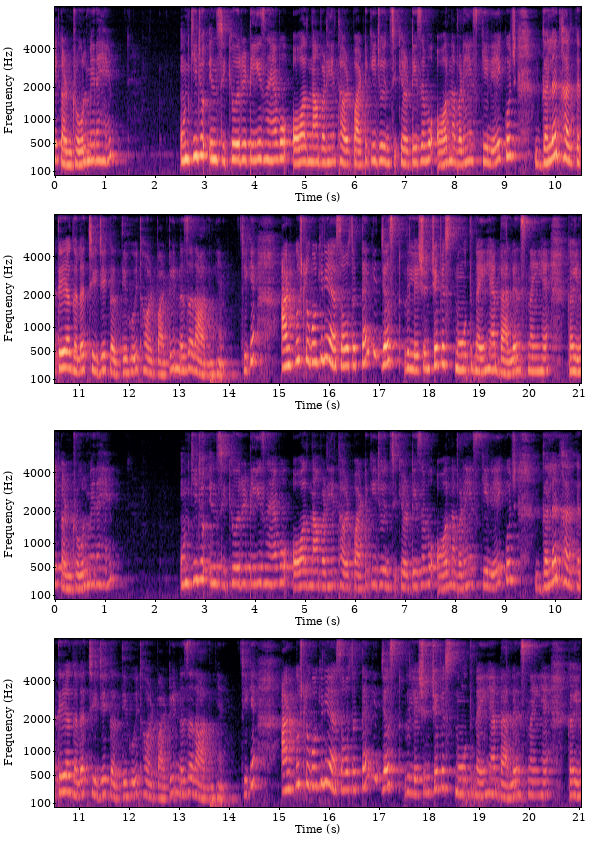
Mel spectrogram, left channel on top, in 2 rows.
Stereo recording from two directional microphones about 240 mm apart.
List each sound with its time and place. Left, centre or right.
0.0 s a woman's voice: left
2.5 s a woman's voice: left
15.0 s a woman's voice: left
